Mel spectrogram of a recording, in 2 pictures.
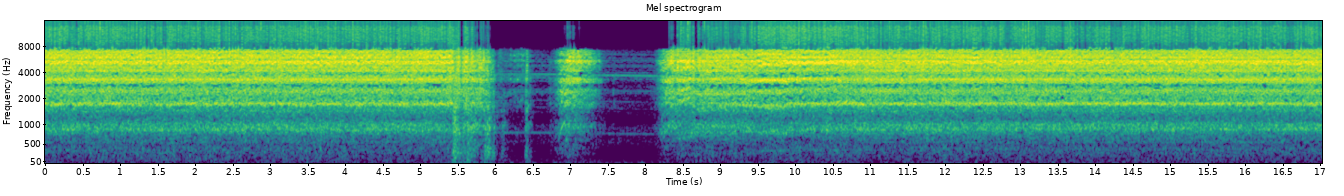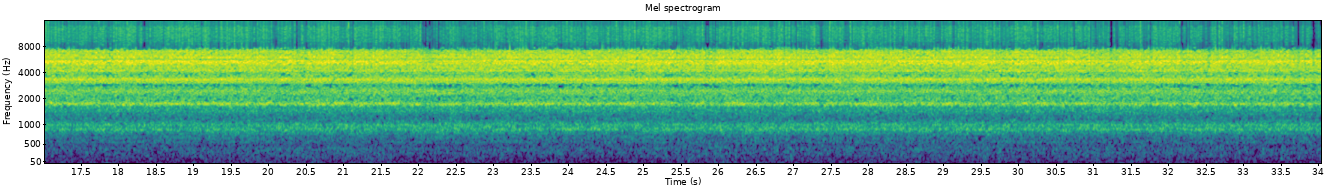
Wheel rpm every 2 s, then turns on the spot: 240, 230, 210, 30, 150, 230, 230, 230, 230, 240, 230, 230, 230, 230, 230, 230, 230.
none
